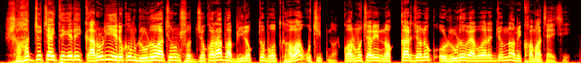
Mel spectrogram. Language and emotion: Bengali, disgusted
